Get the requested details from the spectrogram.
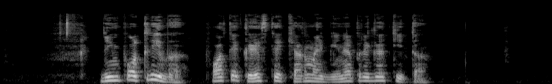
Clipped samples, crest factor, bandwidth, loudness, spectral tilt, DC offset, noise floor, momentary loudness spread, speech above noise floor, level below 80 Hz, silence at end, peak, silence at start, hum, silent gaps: under 0.1%; 20 dB; 11.5 kHz; -23 LUFS; -4.5 dB/octave; under 0.1%; -65 dBFS; 12 LU; 43 dB; -60 dBFS; 1.25 s; -4 dBFS; 0.6 s; none; none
